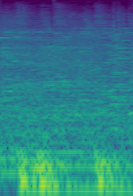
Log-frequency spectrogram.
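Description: A wrestling arena crowd reacts loudly to cheating tag team champions SCC during a tag title rematch against Aussie Open, a dense, steady roar of many voices with swelling bursts of jeering.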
